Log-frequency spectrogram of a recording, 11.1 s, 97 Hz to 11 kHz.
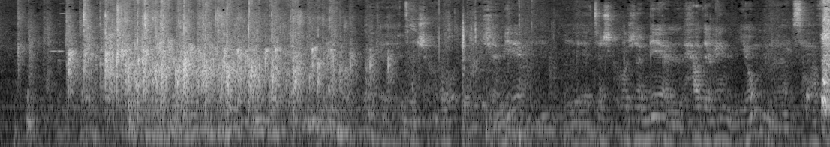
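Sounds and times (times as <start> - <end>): audience clapping: 0.2 - 6.1.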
